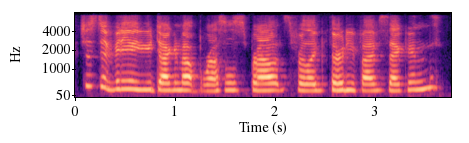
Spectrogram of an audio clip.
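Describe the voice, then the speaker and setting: A woman's voice: sits high, fairly even intonation, a little fast, highs cut off. A woman co-hosting a podcast with casual banter. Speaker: podcast co-host.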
